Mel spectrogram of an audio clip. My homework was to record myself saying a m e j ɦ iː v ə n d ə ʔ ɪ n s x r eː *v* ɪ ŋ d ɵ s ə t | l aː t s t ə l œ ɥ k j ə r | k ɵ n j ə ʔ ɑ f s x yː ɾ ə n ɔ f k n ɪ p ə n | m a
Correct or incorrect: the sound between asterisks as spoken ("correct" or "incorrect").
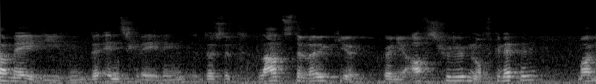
correct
